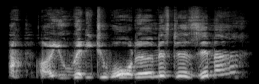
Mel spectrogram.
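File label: hello, robot; rivetcity; mrhandy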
